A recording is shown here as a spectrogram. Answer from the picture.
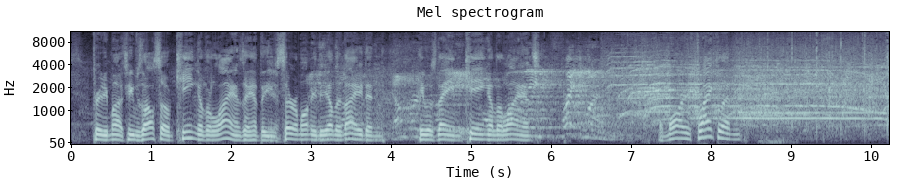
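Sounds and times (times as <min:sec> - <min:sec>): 
speech: 0:00.3 - 0:06.2, 0:07.3 - 0:08.5
large gym crowd clapping: 0:07.2 - 0:10.2.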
